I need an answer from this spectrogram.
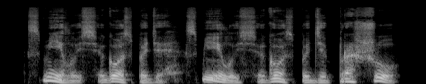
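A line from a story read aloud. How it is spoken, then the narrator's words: Quiet whisper. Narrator (Russian): Вадим Георгиевич тихо шептал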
